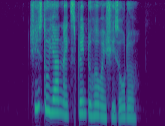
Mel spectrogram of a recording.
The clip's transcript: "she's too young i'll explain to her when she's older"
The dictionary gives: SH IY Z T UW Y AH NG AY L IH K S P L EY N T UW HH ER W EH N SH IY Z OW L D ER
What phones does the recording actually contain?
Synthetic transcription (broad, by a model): SH IY S T UW Y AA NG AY N IH K S P L EY N T UW HH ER W EH N SH IY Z OW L D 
